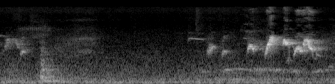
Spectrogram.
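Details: Mature wild Red-whiskered bulbul, red-cheeked, gives one quick bright warbled phrase of about five clipped notes near the end, after a faint earlier chirp, over soft background hiss.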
